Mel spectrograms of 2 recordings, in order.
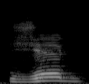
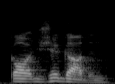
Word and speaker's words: Djurgården: We don't pronounce the D. So it's Djurgården. Djurgården, right?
